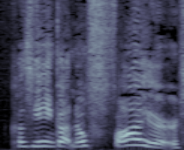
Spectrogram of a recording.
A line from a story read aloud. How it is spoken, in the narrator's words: sobbed Daisy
